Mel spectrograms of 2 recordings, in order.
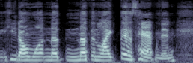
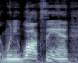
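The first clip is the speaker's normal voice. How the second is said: usual speaking voice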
